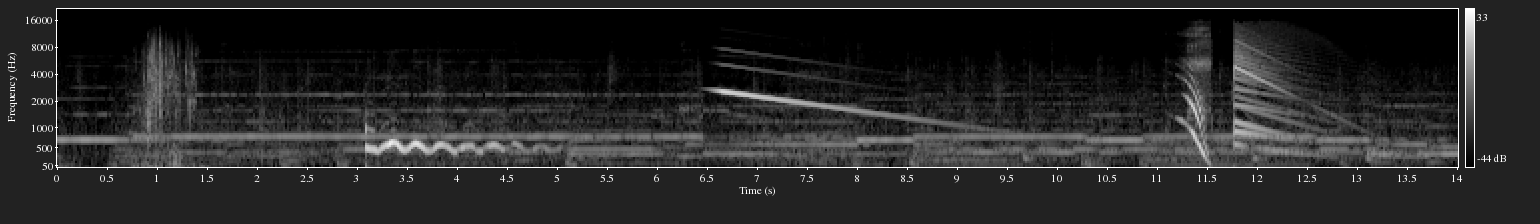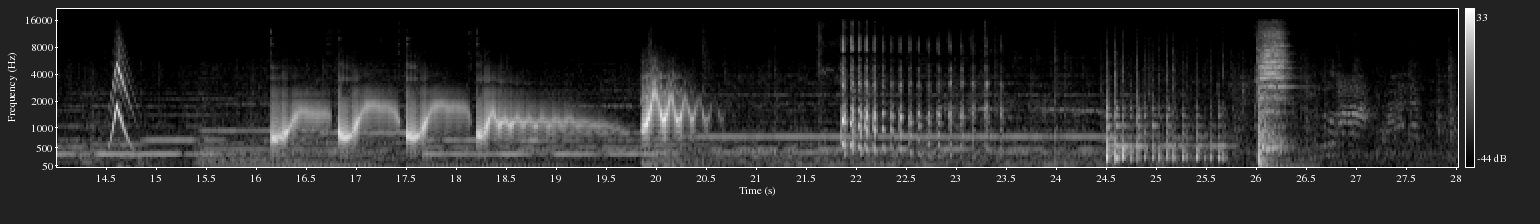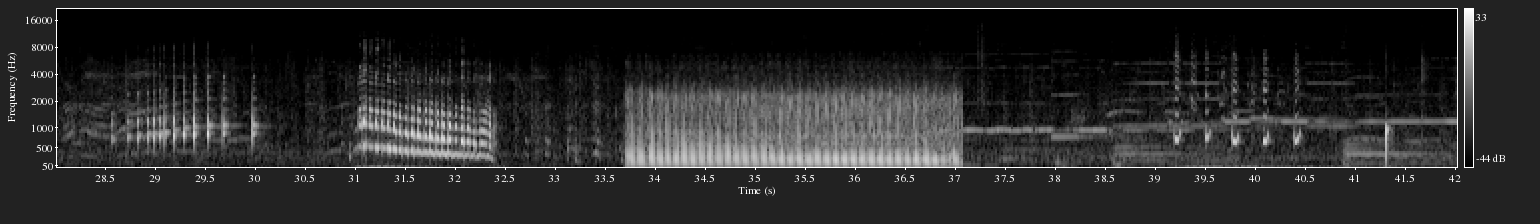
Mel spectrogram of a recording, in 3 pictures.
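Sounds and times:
soft background music: 0:00.0 - 0:28.6, 0:37.0 - 0:42.0
whine sliding downward: 0:06.5 - 0:08.9, 0:11.2 - 0:12.9
cartoon boing effects: 0:06.6 - 0:08.0, 0:11.2 - 0:12.8, 0:14.5 - 0:14.8, 0:16.2 - 0:20.6
steady buzzing tone: 0:33.7 - 0:37.1.

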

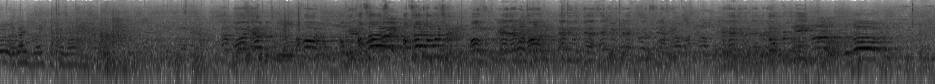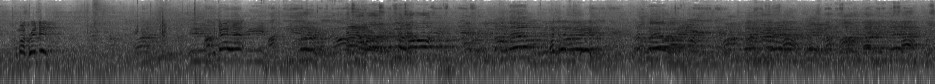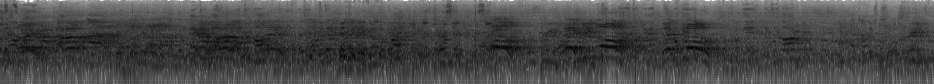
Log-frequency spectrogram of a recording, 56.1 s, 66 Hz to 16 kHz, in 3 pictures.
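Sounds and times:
people yelling: 0:04.4 - 0:11.0, 0:22.5 - 0:45.6, 0:47.0 - 0:51.9.

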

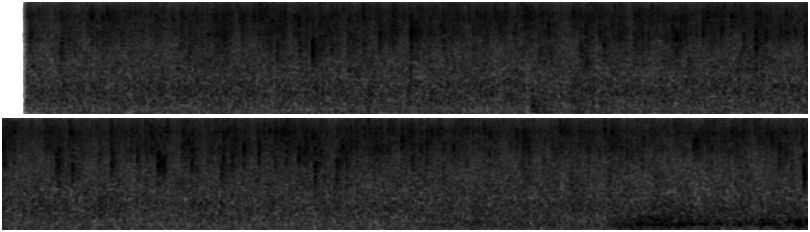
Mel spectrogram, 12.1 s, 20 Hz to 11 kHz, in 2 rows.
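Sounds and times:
heavy rain on driveway and grass: 0:00.2 - 0:12.0.

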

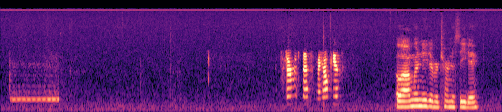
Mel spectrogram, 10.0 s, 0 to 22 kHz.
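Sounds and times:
telephone line beep: 0:00.2 - 0:01.2.

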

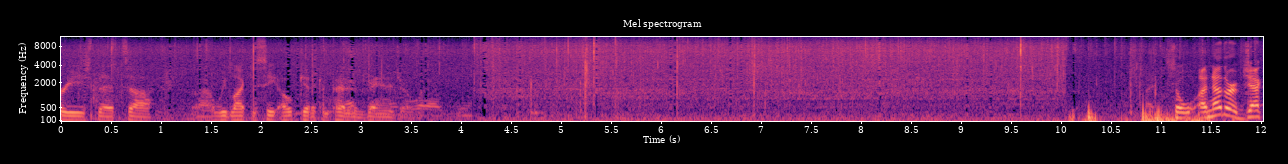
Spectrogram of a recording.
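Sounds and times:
leaf fire hissing and crackling: 0:00.0 - 0:12.0.

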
